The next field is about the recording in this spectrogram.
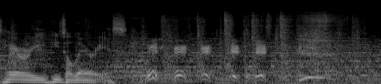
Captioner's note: chortling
